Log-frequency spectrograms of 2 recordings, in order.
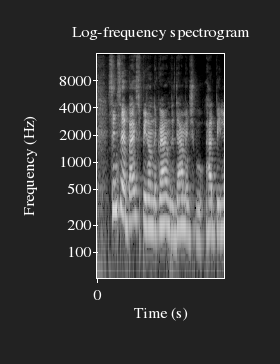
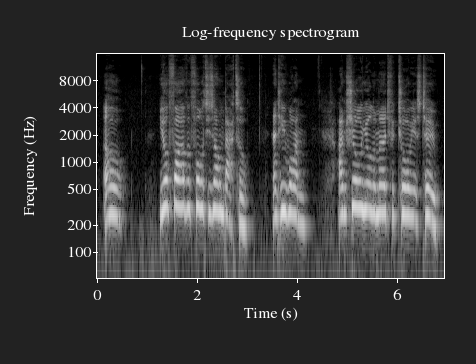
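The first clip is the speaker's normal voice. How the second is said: higher, tender mother; 7 semitones higher than usual. A narrator's reading. Mother encourages her son before his battle, tender. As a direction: reassure your son like a mother.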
